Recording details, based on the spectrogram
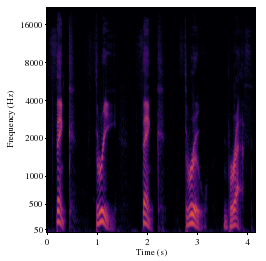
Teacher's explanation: The tongue placement is the key. The second TH sound is unvoiced. Your vocal cords don't vibrate.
